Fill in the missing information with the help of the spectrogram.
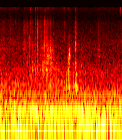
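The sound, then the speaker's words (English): A quiet sip of coffee from a cup: a few soft wet slurping sounds over about a second, against a steady low hum with no talking. “I have some overpriced coffee right here, and I'm sipping.”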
